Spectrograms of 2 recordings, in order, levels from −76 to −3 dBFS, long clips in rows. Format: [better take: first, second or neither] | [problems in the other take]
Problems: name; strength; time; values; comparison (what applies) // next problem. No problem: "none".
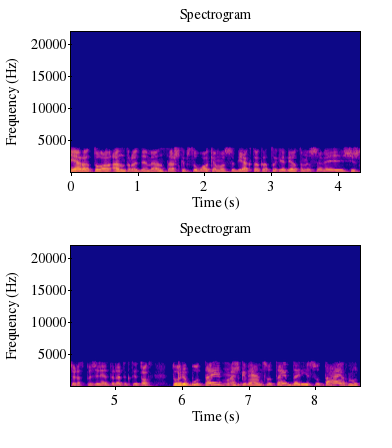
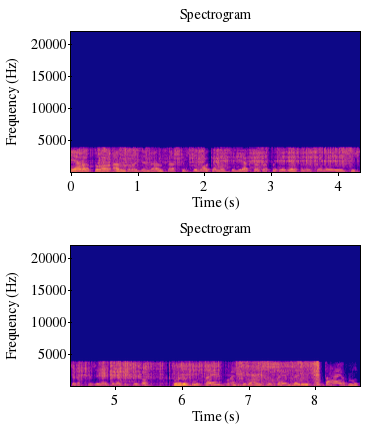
first | background sound (Tearing); 4 dB below the speech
